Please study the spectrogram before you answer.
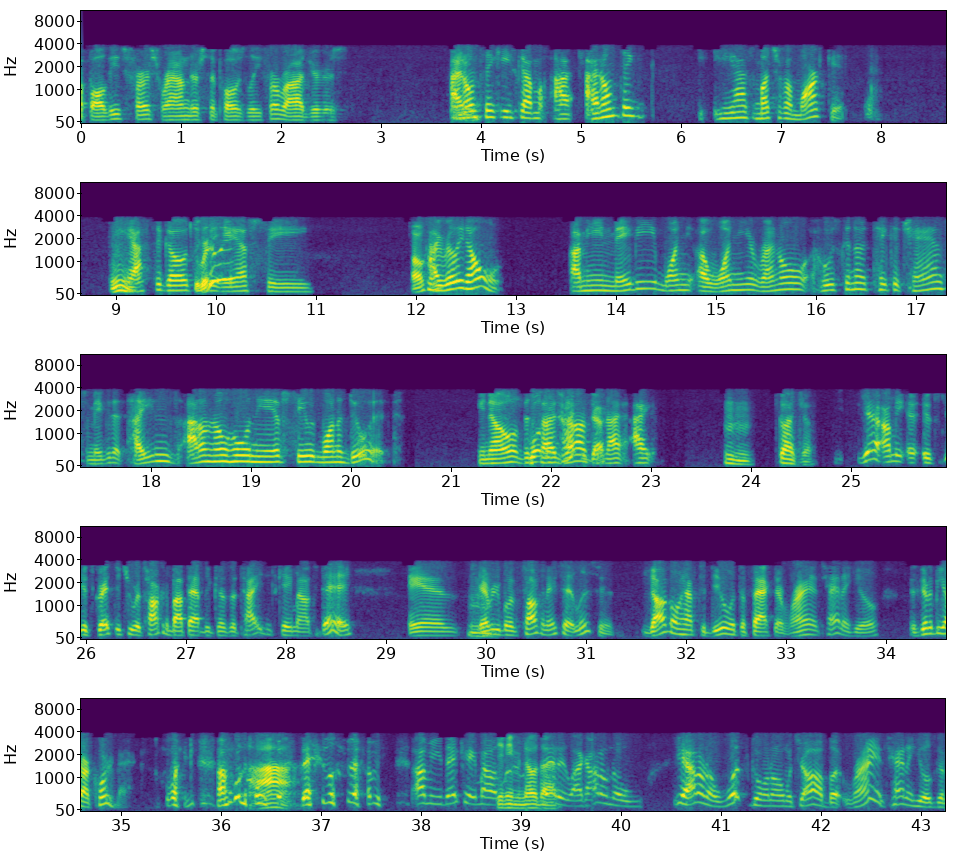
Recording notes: Live at 7pm eastern. I take live callers!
